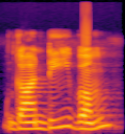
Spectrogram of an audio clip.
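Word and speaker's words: गाण्डीवम्: यहाँ पर आप गांडीवम में ग में दीर्घ स्वर देख रहे हैं, फिर अर्धवर्ण ण है, फिर ड में दीर्घ स्वर है, फिर व में अनुस्वार है। तो इसका उच्चारण होगा गांडीवम।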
